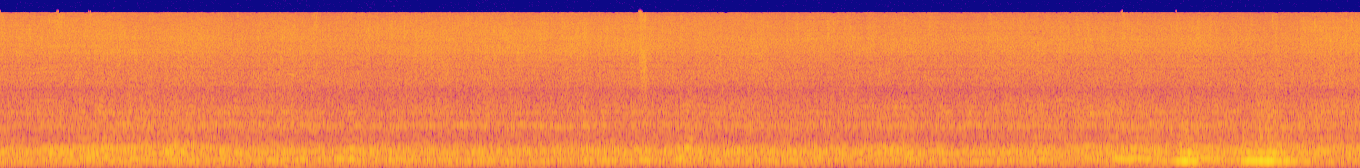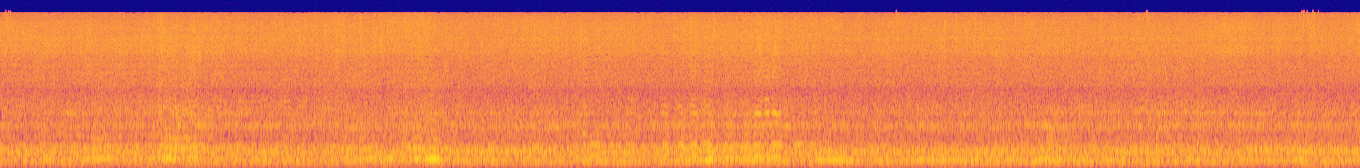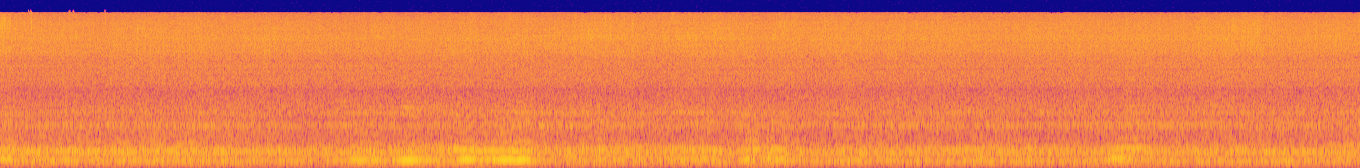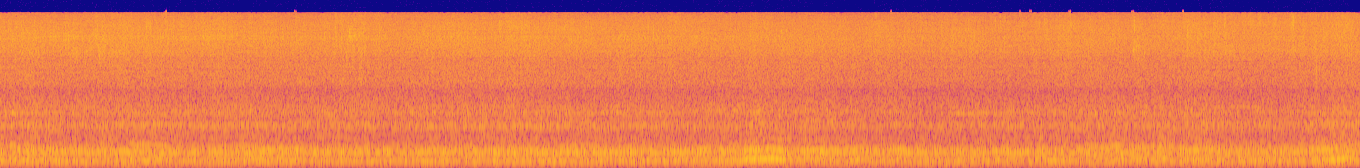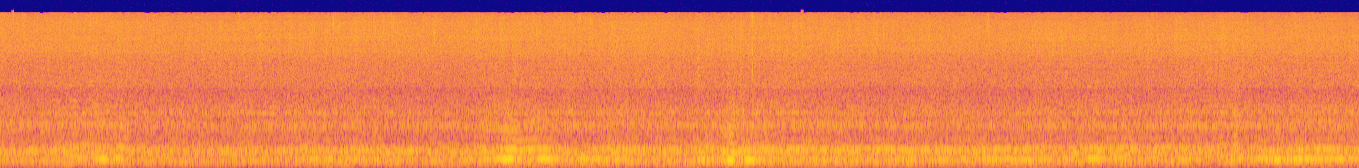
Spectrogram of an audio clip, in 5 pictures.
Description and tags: Beehive stereo recording
Nature, Field-recording, Danger, Insects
